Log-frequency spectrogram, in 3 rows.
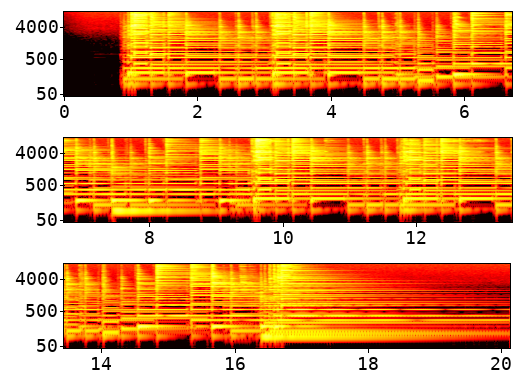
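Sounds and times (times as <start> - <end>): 
western acoustic guitar: 0.8 - 20.1.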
